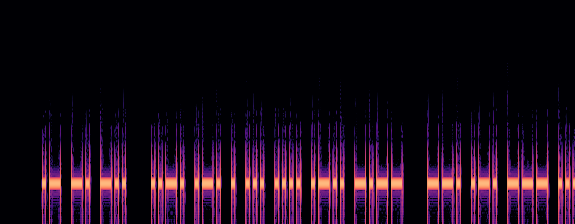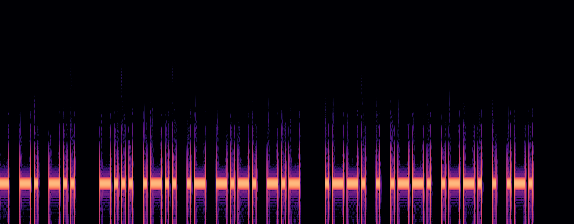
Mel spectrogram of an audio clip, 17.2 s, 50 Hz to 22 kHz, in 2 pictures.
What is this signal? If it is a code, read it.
Morse code, heard as a keyed tone, about 22 wpm, 700 Hz. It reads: AND FRESHLY GROUND BLACK PEPPER
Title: Sets of 5 Words Encore 22wpm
